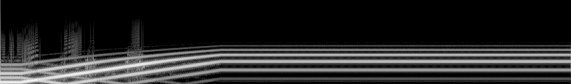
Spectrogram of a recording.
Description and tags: FM sine sweep upwards.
